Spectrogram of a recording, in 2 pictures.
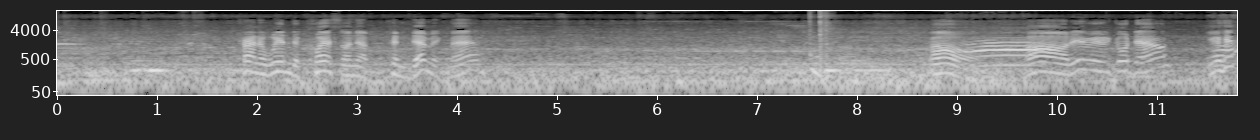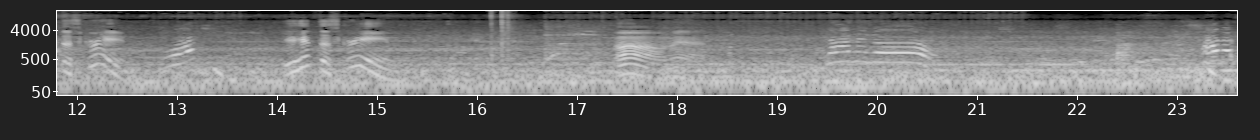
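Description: A busy arcade hall hums with a steady background din of machines.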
